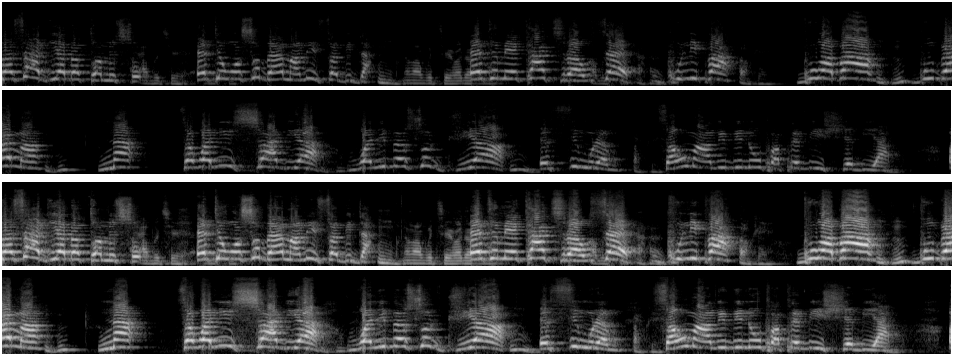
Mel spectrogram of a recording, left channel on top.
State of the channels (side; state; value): left; quieter; 14.0 dB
